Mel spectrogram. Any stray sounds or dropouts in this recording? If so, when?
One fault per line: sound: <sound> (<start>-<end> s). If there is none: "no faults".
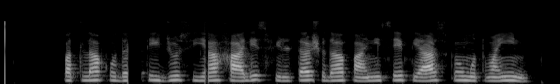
sound: dropout (1.3-1.4 s)
sound: dropout (2.0-2.1 s)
